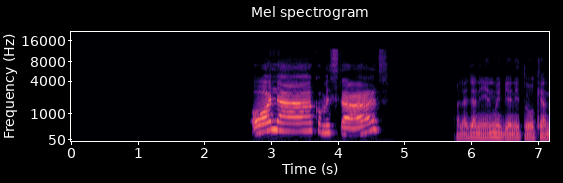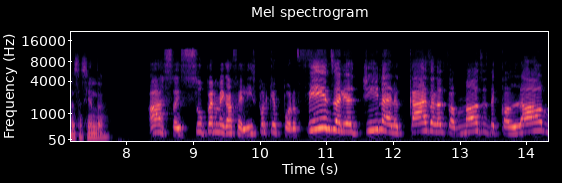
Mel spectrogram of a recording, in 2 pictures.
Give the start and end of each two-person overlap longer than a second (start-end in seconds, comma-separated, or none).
none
